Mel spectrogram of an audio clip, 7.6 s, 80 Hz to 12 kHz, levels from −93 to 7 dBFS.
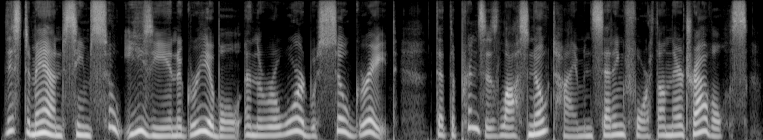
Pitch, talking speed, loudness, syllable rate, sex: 220 Hz, 195 wpm, -19 LUFS, 4.9 syllables/s, female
